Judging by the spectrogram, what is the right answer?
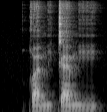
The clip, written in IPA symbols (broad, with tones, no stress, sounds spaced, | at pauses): qʷ ɛ˨ m i˨ k æ˧ m i˨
